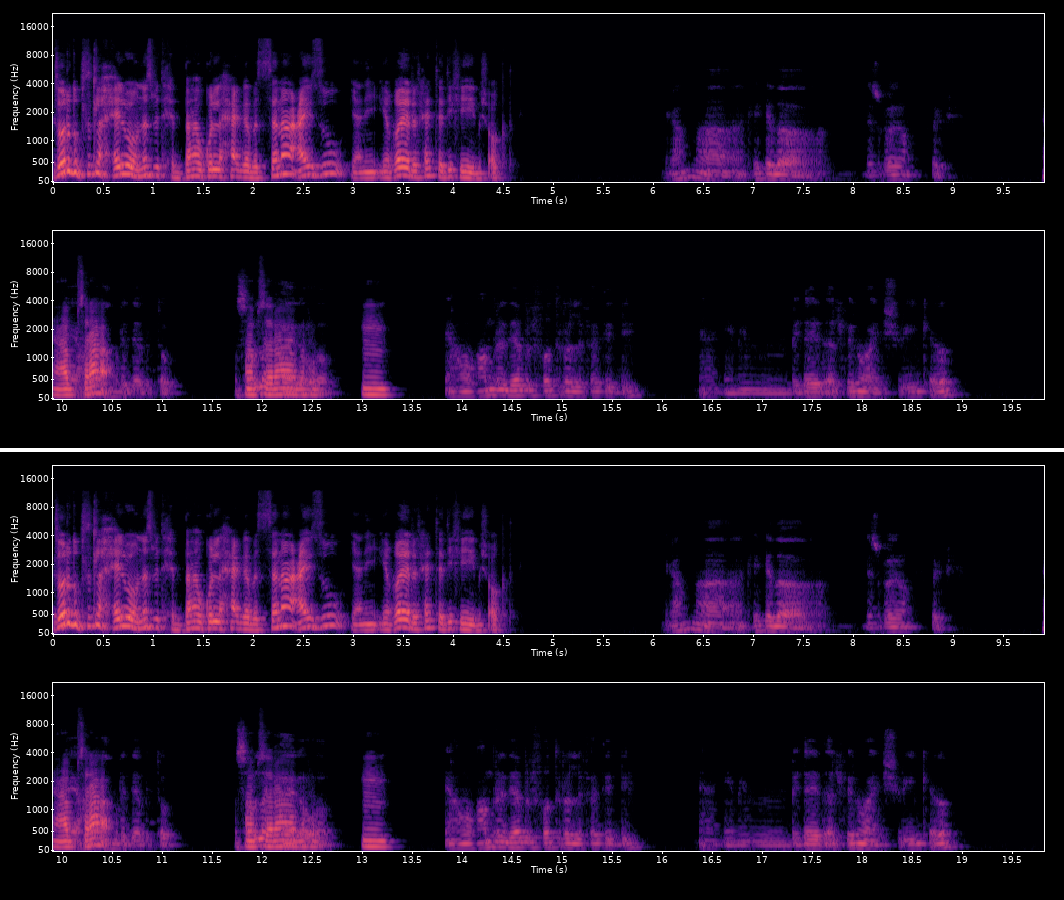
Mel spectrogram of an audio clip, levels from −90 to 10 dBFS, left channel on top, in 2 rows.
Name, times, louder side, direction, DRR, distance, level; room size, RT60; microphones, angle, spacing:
voice 1, 0.0-4.5 9.9-10.5 11.8-12.6 13.0-13.3, left 1 dB, 5° left, 0.4 m, -29 dB
voice 2, 6.1-7.7 8.1-8.5 8.8-8.9 10.0-11.1 11.7-12.7 13.8-15.7 16.4-18.9, right 2 dB, 70° right, 1.8 m, -42 dB
3.9 x 2.3 x 3.0 m
head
